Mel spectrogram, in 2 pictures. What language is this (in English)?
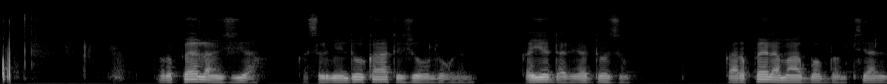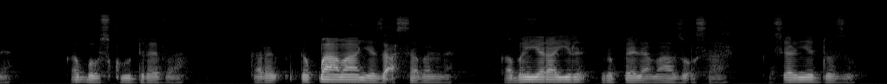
Dagbani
